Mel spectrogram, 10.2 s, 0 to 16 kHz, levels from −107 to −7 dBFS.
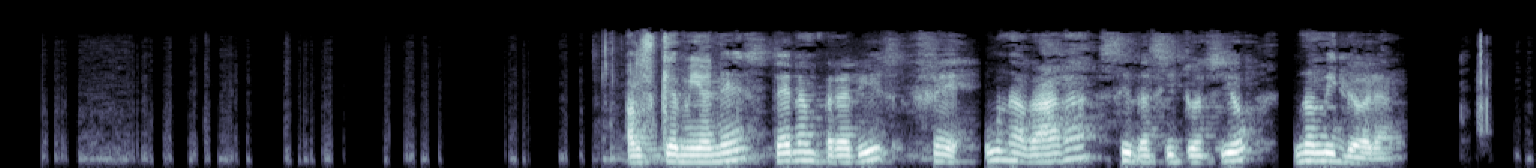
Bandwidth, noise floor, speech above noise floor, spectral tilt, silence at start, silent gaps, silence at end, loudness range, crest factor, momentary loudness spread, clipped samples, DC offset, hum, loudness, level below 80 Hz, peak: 7.8 kHz; -53 dBFS; 36 dB; -5.5 dB/octave; 4.2 s; 8.54-8.63 s; 0.9 s; 4 LU; 18 dB; 7 LU; under 0.1%; under 0.1%; none; -18 LUFS; -62 dBFS; -2 dBFS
